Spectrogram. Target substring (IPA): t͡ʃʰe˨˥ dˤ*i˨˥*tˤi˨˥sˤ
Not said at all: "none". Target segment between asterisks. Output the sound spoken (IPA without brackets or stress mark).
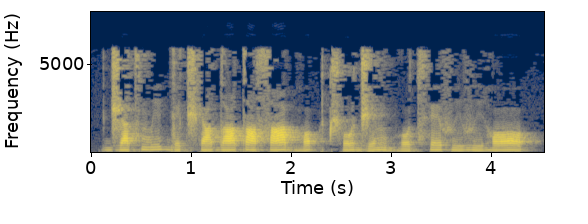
i˨˥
